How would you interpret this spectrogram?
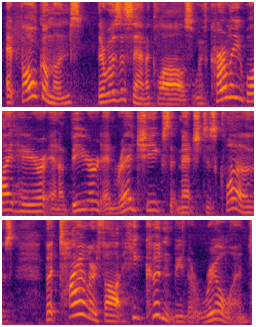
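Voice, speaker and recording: A woman reading a children's story aloud in an expressive, scripted narrating style. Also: on the low side, a little hiss or hum. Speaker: storybook reader.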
